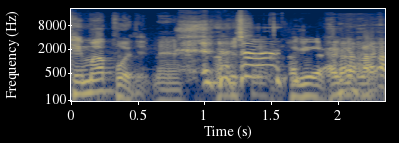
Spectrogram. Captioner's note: laughing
